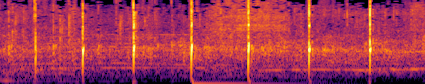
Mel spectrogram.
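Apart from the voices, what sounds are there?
audience applause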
